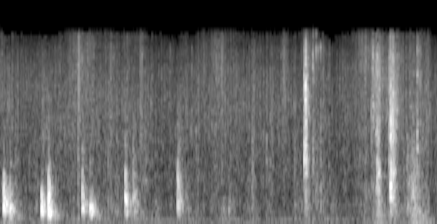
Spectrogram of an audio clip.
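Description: A few soft, evenly paced footsteps, then a sharp click and brief rattling scrape as a door is unlatched and pulled open, all fairly quiet with no talking.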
